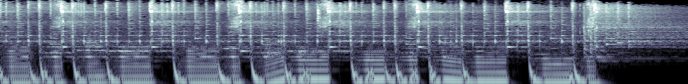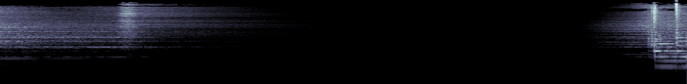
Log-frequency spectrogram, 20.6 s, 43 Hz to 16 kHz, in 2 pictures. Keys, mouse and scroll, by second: 8.2-8.9 typing, 14.3-19.6 drag.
